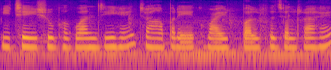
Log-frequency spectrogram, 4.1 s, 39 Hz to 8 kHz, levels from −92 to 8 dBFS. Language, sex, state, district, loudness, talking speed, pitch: Hindi, female, Chhattisgarh, Korba, -19 LUFS, 190 wpm, 220 Hz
